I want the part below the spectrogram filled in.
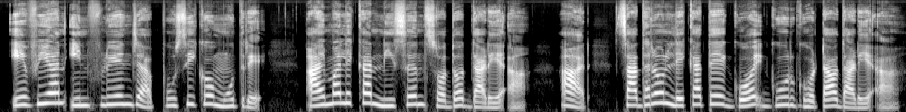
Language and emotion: Santali, neutral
